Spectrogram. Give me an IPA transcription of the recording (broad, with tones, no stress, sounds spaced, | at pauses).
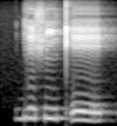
ɡ ɪ˦˨ ʃ ĩ˦ kʼ e˨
